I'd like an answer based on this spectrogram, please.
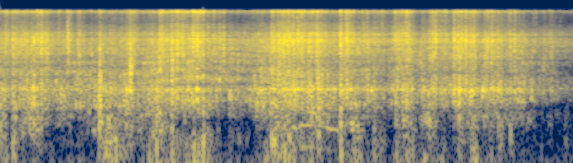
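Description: Shallow water splashing and sloshing as a mesh fishing net is hauled in by hand, with a run of short wet slaps and faint voices in the background.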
